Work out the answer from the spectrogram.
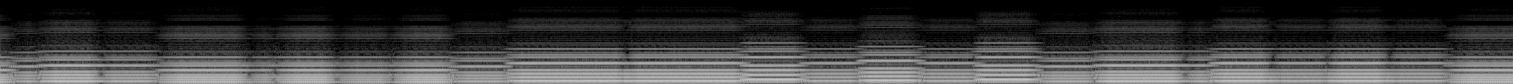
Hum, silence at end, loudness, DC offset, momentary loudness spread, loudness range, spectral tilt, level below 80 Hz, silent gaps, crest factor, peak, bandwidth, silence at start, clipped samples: none; 0 s; -18 LUFS; under 0.1%; 6 LU; 3 LU; -8 dB/octave; -38 dBFS; none; 12 dB; -6 dBFS; 14 kHz; 0 s; under 0.1%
